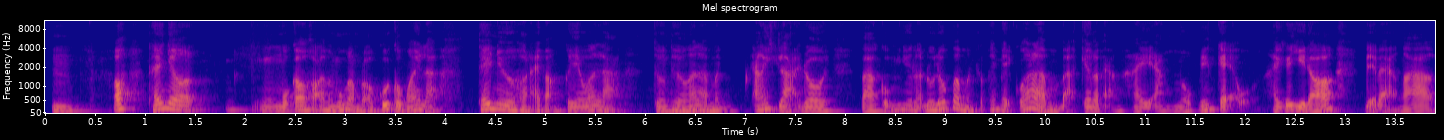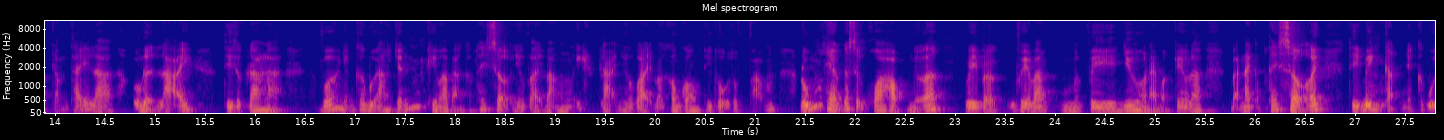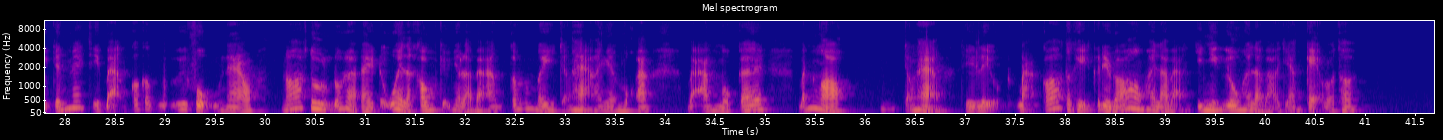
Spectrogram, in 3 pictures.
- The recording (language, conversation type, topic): Vietnamese, advice, Tôi đang lo lắng về mối quan hệ của mình với đồ ăn và sợ mắc rối loạn ăn uống, tôi nên làm gì?
- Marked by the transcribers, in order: static; tapping; other background noise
